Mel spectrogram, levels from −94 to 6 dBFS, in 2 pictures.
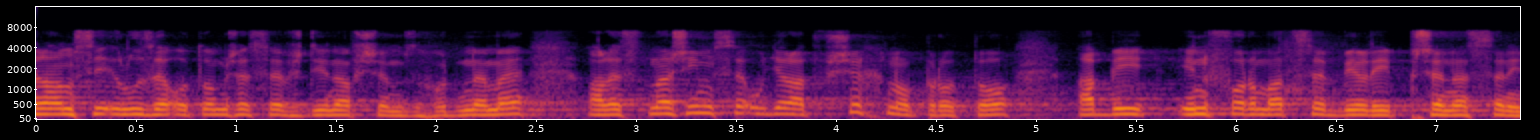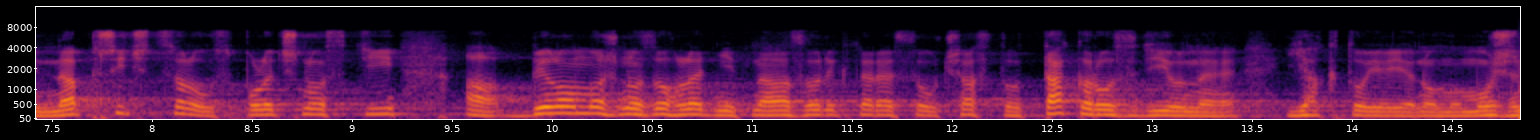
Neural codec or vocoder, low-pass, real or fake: none; 7.2 kHz; real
